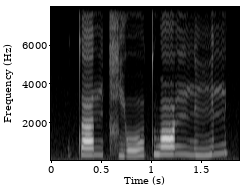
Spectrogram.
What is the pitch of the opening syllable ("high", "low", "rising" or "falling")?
high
